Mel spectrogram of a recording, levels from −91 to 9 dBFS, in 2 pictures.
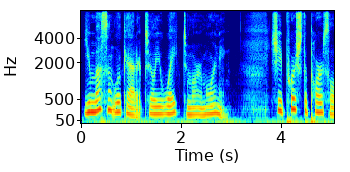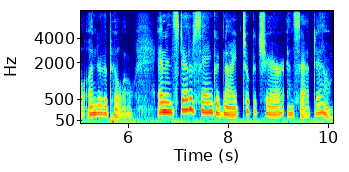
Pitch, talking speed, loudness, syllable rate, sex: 175 Hz, 170 wpm, -18 LUFS, 4.2 syllables/s, female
